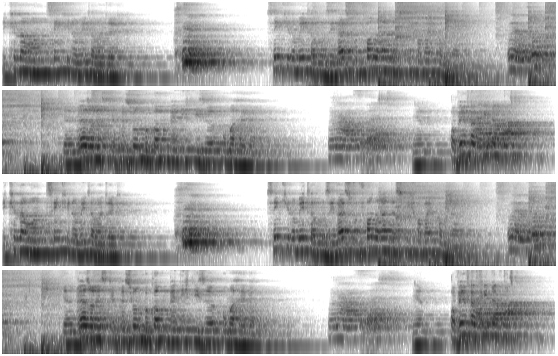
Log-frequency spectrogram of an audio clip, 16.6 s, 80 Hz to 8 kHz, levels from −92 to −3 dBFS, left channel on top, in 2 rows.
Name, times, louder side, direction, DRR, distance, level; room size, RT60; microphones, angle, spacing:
voice 1, 0.0-1.8 4.0-7.0 9.2-12.2 14.5-14.7 15.0-16.0, right 1 dB, 50° right, 4 dB, 2.0 m, -26 dB
voice 2, 2.6-3.0 7.6-8.1 13.2-14.0 15.4-15.9, equal, 55° left, -4 dB, 4.0 m, -27 dB
sound 1, 4.6-10.0, left 1 dB, 80° left, 5.0 m, -33 dB
16.5 x 11.0 x 7.5 m, 1.5 s
head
